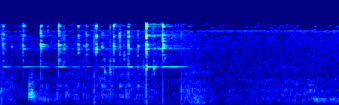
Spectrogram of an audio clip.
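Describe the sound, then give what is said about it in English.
Stirring a mixture in a container, with many quick, light clinks and scrapes packed into the first two seconds, then thinning out into a faint, quiet tail. “So why don't we stir it up and see what happens?”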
